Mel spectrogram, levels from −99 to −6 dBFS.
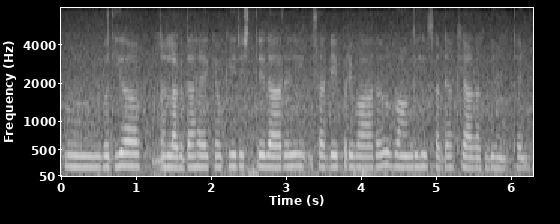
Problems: none marked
